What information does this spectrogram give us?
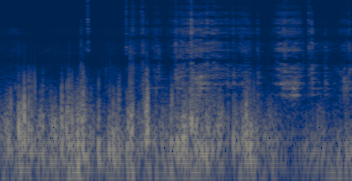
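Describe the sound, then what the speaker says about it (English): Gusty wind buffets a microphone outdoors, a rough rumbling roar that rises and falls continuously with no voices. "Let's do this because it's so windy."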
